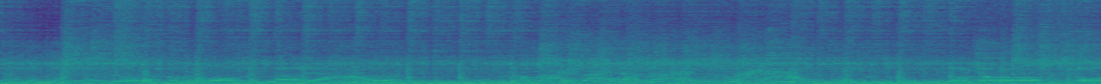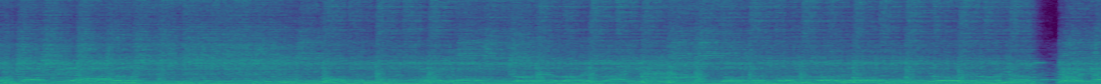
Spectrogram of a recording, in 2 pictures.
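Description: Live punk band playing loud and fast, with distorted guitar, bass, pounding drum kit and shouted vocals. The music cuts off suddenly near the end.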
